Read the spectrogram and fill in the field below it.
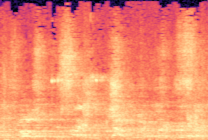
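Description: A basketball thuds against a backboard and rim.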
